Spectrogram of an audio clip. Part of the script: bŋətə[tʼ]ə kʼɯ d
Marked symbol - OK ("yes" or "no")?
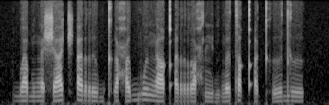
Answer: no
